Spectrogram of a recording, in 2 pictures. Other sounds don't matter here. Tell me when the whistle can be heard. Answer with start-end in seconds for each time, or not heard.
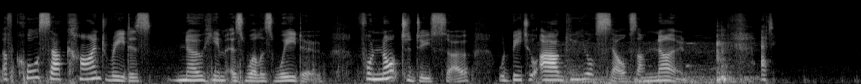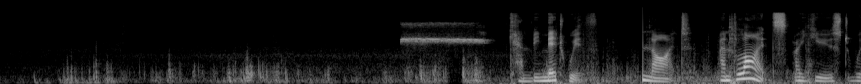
12.6-13.5.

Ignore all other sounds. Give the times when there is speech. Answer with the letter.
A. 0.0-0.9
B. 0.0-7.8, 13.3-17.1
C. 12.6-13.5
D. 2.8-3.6
B.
